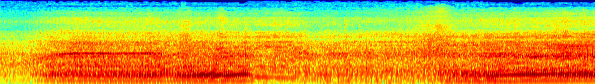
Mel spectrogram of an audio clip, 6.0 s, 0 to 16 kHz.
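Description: Sinnis RS125's Yamaha YBR125 single-cylinder four-stroke engine accelerating away, the revs climbing, falling at an upshift about two and a half seconds in, then climbing again in the next gear.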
